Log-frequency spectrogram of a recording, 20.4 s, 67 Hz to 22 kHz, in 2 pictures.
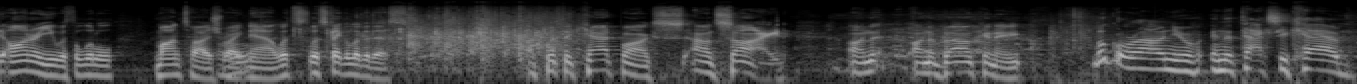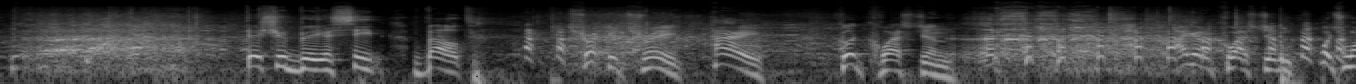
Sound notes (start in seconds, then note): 2.2 audience clapping; 10.2 audience laughing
